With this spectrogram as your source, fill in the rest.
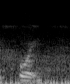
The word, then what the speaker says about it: foi: Herói, ele tem o som mais aberto. E foi o som mais fechado.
